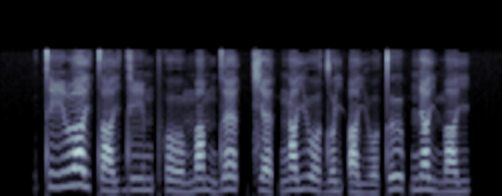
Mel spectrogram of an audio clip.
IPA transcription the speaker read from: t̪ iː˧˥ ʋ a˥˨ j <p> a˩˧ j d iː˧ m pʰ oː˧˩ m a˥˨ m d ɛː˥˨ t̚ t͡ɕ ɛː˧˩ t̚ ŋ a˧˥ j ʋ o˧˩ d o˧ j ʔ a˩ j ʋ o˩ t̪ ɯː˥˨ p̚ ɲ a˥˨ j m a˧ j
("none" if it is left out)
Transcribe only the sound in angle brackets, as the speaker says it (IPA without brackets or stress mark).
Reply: t̪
